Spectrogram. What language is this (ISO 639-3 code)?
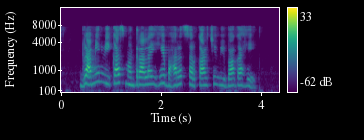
mar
